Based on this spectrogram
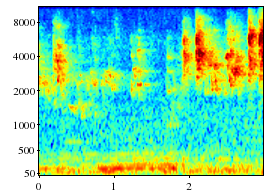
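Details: Budgerigars, played to stir inactive, lazy budgies into activity: dense scratchy chattering and squawky warbles in quick uneven bursts, growing louder toward the end, over a steady low hum.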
